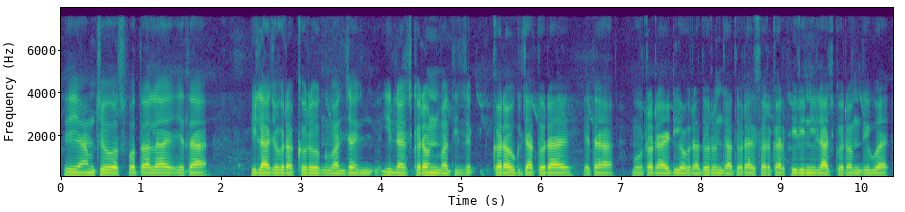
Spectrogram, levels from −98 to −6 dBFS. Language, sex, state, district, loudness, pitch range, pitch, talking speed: Halbi, male, Chhattisgarh, Bastar, -19 LUFS, 125-130 Hz, 130 Hz, 140 wpm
